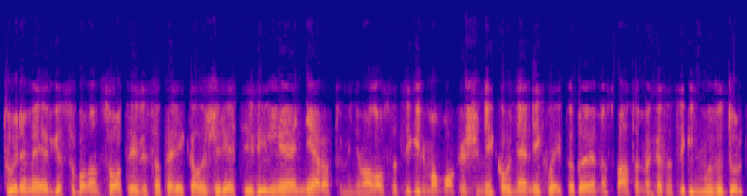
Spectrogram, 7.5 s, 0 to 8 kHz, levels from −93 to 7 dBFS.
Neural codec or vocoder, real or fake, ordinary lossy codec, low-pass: none; real; AAC, 32 kbps; 7.2 kHz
